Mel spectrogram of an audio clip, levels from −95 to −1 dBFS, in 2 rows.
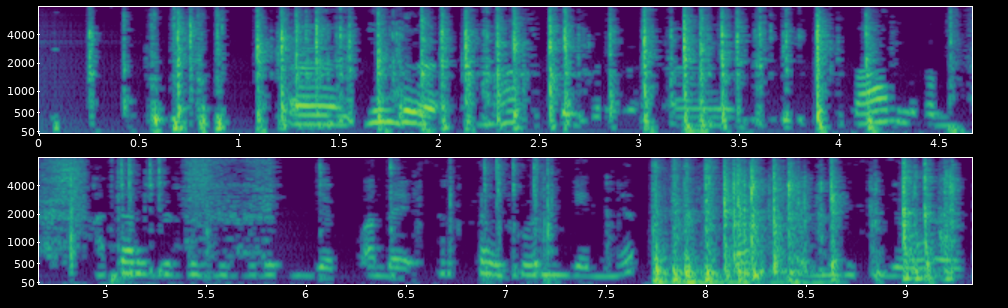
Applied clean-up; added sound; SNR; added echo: classical method spectral subtraction.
